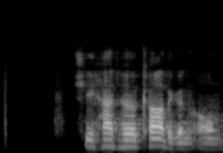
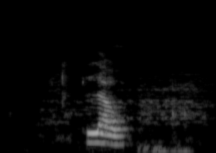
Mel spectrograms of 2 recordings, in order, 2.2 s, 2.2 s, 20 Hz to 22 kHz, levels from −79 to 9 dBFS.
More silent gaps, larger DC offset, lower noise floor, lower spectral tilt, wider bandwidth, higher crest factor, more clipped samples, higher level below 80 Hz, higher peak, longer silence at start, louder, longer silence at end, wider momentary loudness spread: neither; neither; about the same, -66 dBFS vs -69 dBFS; about the same, -5.5 dB/octave vs -5.5 dB/octave; about the same, 7.2 kHz vs 7.6 kHz; about the same, 18 dB vs 20 dB; neither; second, -74 dBFS vs -62 dBFS; first, -6 dBFS vs -14 dBFS; first, 0.75 s vs 0.6 s; first, -21 LUFS vs -31 LUFS; second, 0 s vs 0.25 s; second, 14 LU vs 23 LU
